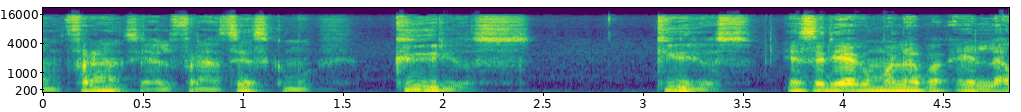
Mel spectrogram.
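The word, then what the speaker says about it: κύριος: Y se pronuncia Kyrios y no Curios porque parece una U. Hay gente que le dice Curios, otro le dice Kyrios, pero la pronunciación más cercana al original sería como Kyrios. Kyrios.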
